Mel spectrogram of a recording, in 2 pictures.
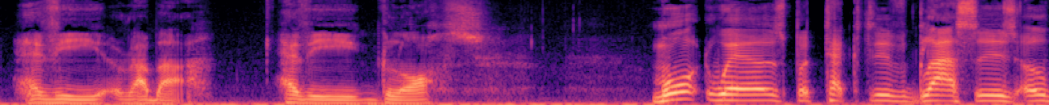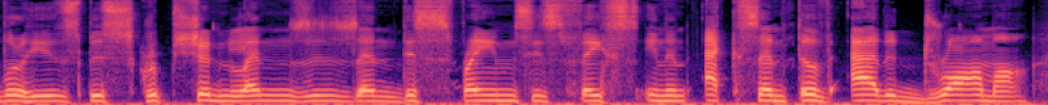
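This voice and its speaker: A man narrates a moody, macabre story in a fairly high male voice. He takes his time, delivering each phrase deliberately and theatrically with measured pauses. The sound is dry and close. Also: darkish tone, no room sound. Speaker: author reading own script. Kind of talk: scripted dark comedy narration, audiobook reading.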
